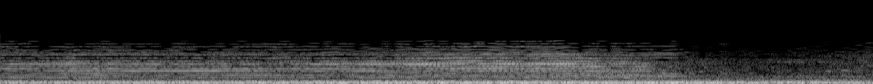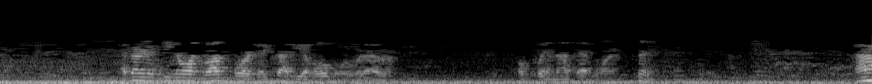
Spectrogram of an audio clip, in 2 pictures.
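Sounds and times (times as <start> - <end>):
train long steady horn blaring: 0.0 - 8.0
train rumbling past across the street: 0.0 - 17.4
speech: 10.4 - 12.8, 14.1 - 15.4, 17.3 - 17.4.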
